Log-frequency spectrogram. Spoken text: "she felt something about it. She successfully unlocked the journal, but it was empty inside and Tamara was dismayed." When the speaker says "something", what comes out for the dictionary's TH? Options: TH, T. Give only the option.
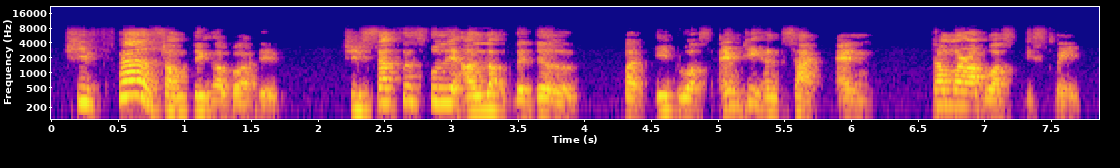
T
